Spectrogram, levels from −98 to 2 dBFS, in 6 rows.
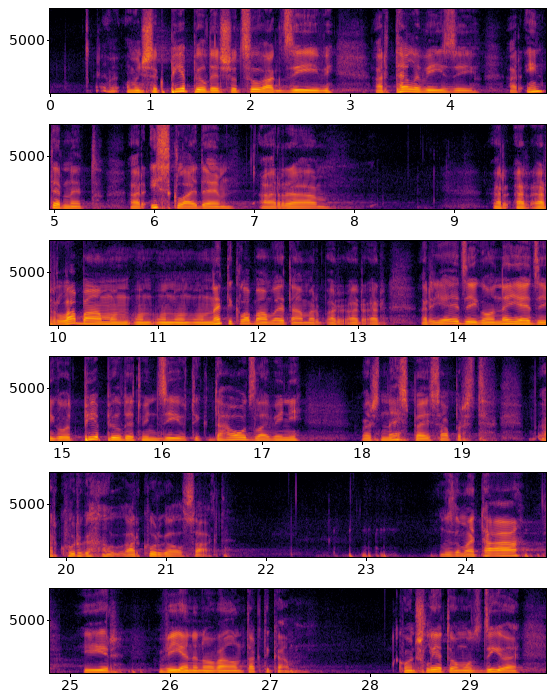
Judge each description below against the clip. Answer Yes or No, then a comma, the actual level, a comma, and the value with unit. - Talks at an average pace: No, slow, 125 wpm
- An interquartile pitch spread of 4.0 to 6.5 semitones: No, average, 2.8 semitones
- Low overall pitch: No, medium, 145 Hz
